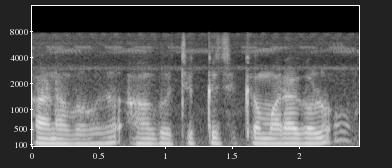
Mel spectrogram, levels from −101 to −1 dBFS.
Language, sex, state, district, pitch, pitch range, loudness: Kannada, male, Karnataka, Koppal, 130 Hz, 130-135 Hz, -20 LUFS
